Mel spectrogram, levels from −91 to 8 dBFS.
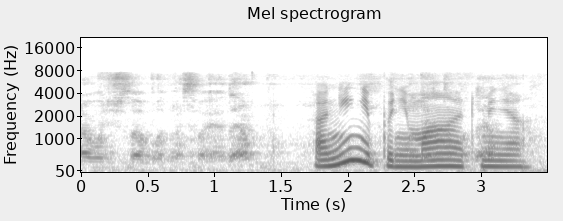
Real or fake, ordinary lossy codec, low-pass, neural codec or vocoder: real; none; none; none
